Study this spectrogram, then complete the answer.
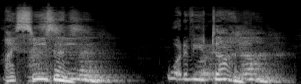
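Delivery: high, slow, anguished mother in the head; a ghostly mother crying out for her daughter; slow high echoing lament from a grieving mother; grieving mother's voice. Acted. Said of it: "what you hear is".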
